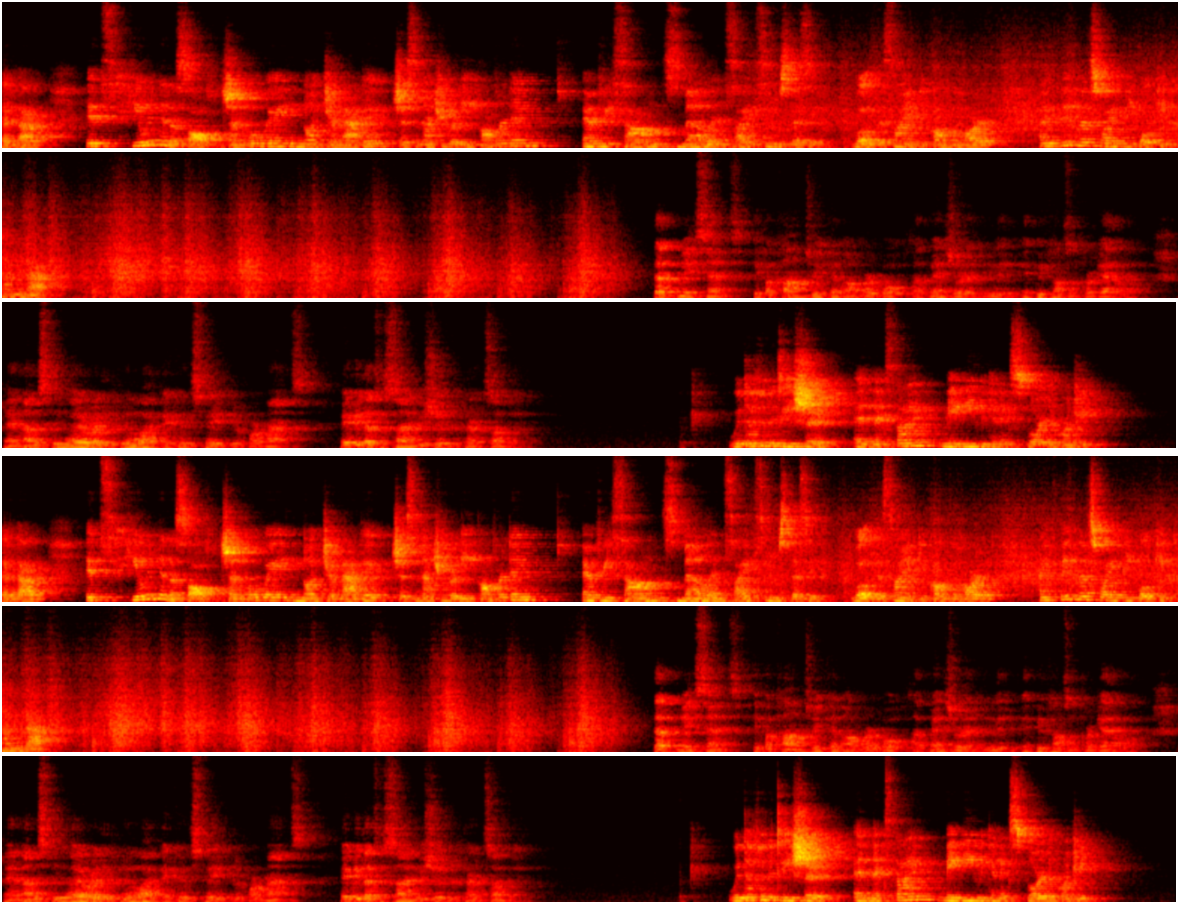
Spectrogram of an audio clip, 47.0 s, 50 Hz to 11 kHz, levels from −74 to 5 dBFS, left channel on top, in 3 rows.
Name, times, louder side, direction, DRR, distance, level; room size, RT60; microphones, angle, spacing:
voice 1, 0.0-7.1 7.7-10.9 11.3-16.5 41.1-45.8, right 1 dB, 85° right, -4 dB, 0.7 m, -23 dB
sound 1, 9.9-23.8, right 1 dB, 35° right, 1.0 m, -33 dB
voice 2, 24.4-35.3 35.9-38.3, left 1 dB, 10° right, -14 dB, 0.6 m, -32 dB
2.7 x 2.3 x 2.6 m, 1.3 s
head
